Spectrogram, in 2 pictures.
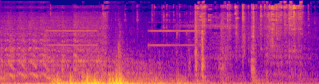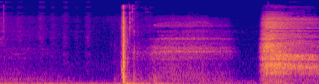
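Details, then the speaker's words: Kia cranking but not starting, before the new camshaft and crankshaft position sensors are installed: brief steady starter churn at about four turns a second with no catch, then keys rattle; owner suspects the cam and crank sensors. "Um, I got the cam shaft and crankshaft position sensor. Hopefully, this would help a lot. Maybe this is probably just the reason why it's not starting."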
